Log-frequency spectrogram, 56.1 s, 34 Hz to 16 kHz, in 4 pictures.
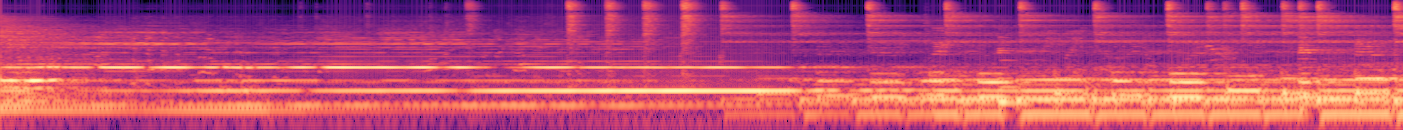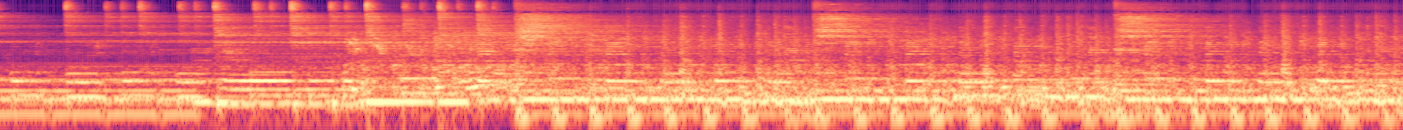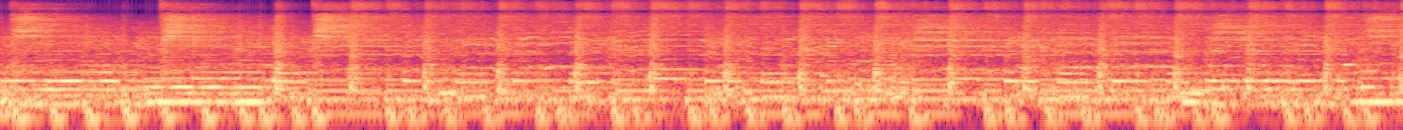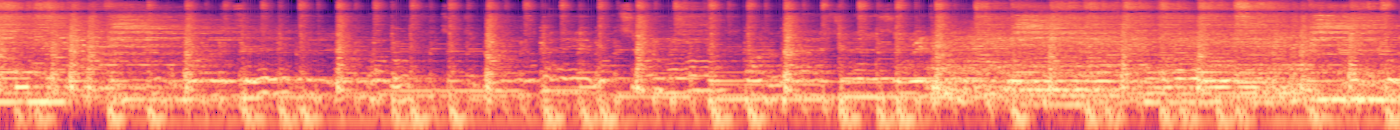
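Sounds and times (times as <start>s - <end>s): bass guitar: 0.0s - 56.0s
electric guitar: 0.0s - 56.0s
drum kit beat: 5.7s - 7.5s, 14.0s - 56.0s.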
